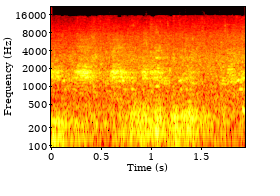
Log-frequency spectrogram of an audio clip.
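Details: Domestic ducks, waiting for their food, call excitedly during a late-summer thunderstorm. A rough, repeated quacking chorus, about three calls a second, is half-buried under the steady roar of heavy rain and thunder.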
